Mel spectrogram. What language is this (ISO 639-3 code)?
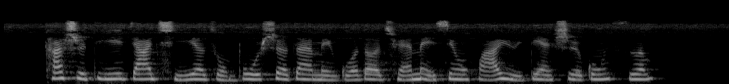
zho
